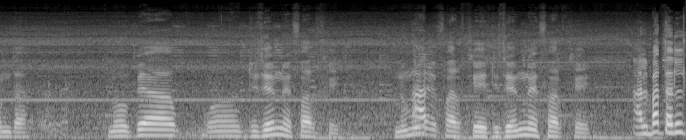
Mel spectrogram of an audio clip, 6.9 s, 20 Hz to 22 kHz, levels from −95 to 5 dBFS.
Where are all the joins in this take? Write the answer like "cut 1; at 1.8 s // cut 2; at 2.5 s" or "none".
none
